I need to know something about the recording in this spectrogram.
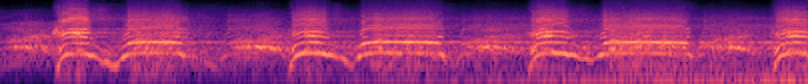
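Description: Many loud shouting voices, overlapping calls that each rise sharply and hold a high note, several a second.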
